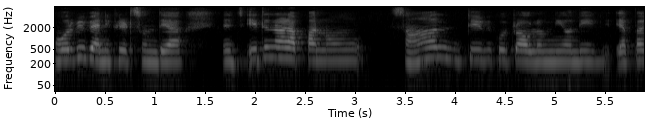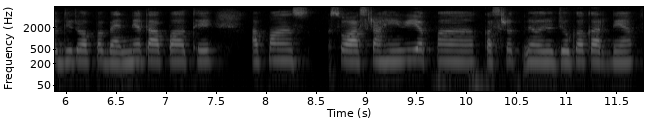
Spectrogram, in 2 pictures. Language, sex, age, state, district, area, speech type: Punjabi, female, 30-45, Punjab, Barnala, rural, spontaneous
